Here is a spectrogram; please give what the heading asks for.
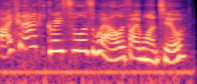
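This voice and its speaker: A woman's voice: high-pitched, sing-song, brisk, a bit bright. An actress playing a spirited, easily flustered young woman in a visual novel game. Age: young adult.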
